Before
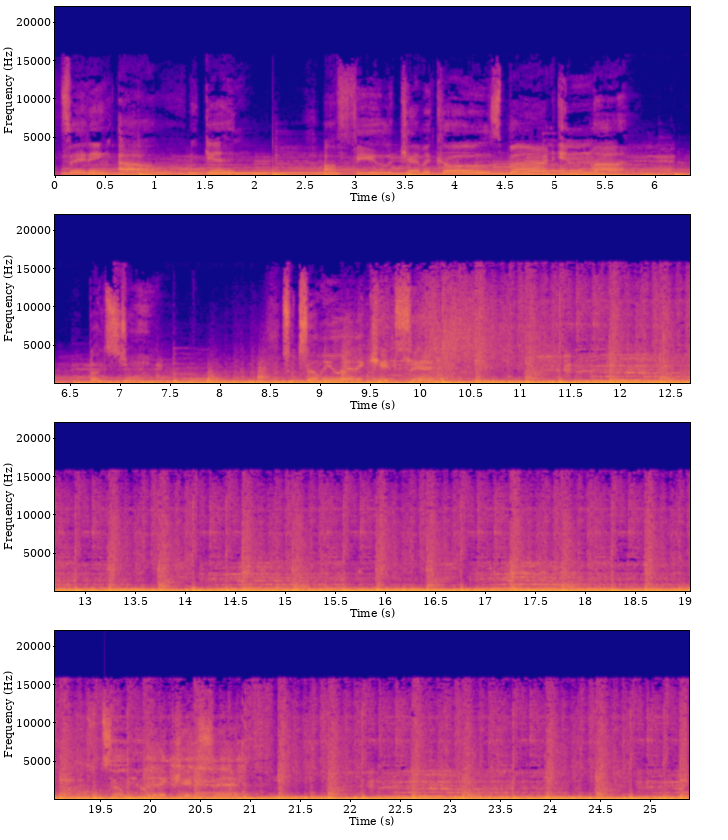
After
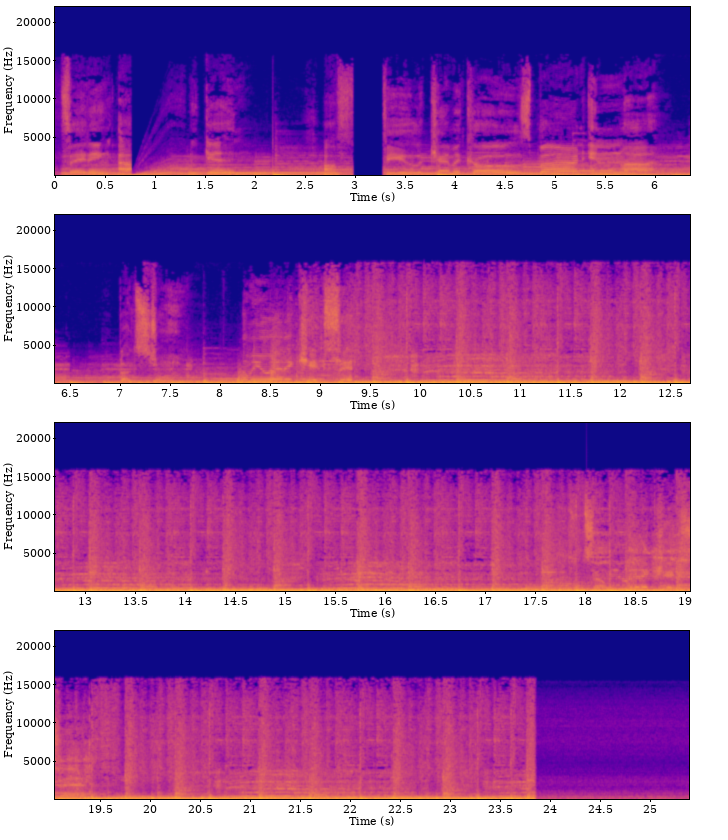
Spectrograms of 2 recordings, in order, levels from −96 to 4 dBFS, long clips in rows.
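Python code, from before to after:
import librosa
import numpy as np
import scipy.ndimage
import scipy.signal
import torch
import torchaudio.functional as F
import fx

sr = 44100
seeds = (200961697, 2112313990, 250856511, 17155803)

y = fx.edit(x, sr, fx.tape_start(start_s=0.76, length_s=0.39),
    fx.insert_silence(at_s=2.98, length_s=0.3),
    fx.cut(start_s=7.93, length_s=1.01),
    fx.cut(start_s=10.03, length_s=0.82), tone=tone)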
